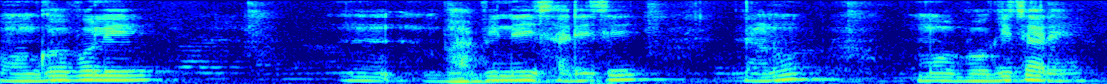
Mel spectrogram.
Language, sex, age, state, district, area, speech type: Odia, male, 60+, Odisha, Mayurbhanj, rural, spontaneous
